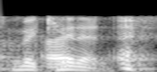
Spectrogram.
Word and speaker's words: McKinnon: It's pronounced McKinnon.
